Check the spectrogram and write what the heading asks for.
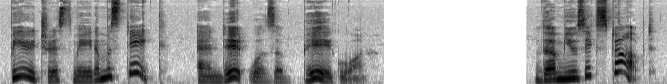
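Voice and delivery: usual speaking voice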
